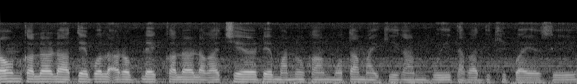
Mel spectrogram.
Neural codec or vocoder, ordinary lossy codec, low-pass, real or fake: none; none; 7.2 kHz; real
